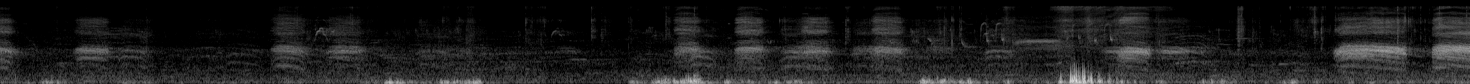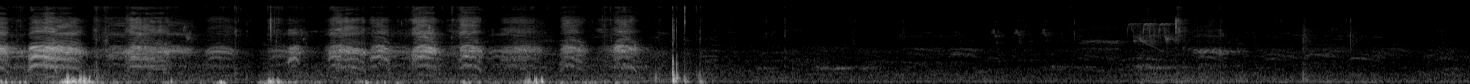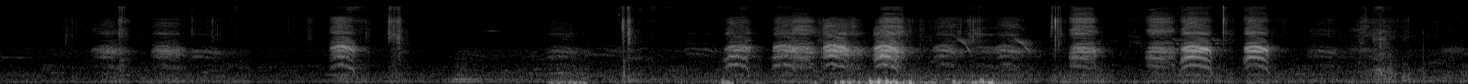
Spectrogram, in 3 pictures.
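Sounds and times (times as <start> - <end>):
harsh bird calls: 6.5 - 21.9, 33.8 - 44.0
hands handling microphone thumps: 21.2 - 21.8.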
